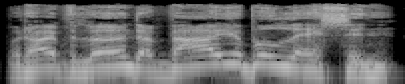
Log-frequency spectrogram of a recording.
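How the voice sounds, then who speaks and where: Man as a smug, raspy little halfling. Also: high voice, very animated, moderate pace, fairly bright tone, dry recording, heavily acted. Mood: mock-solemn. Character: smug, mischievous little male halfling with cruel streak. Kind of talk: animated comic fandub acting.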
